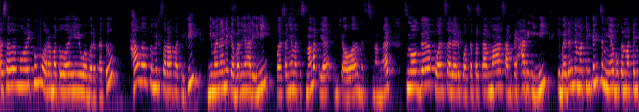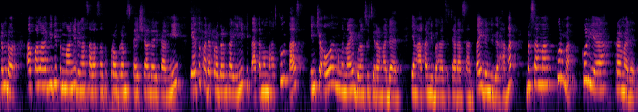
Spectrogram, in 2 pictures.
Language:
Indonesian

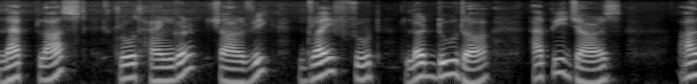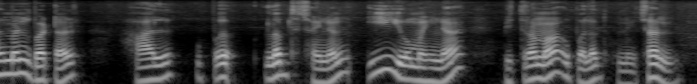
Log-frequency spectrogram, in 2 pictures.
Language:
Nepali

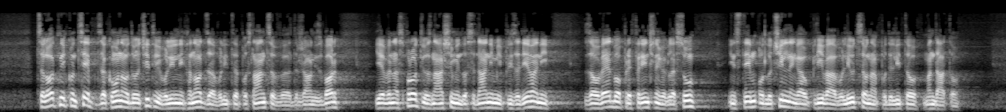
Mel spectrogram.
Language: Slovenian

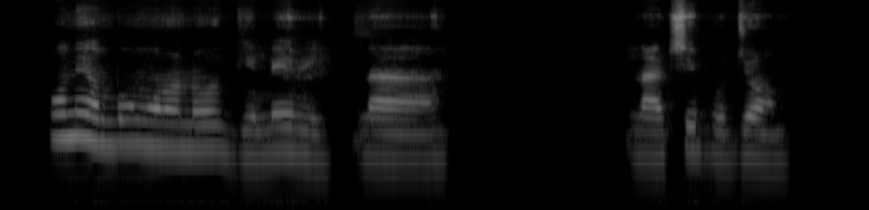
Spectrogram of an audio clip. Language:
Igbo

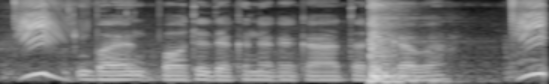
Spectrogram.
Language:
Bhojpuri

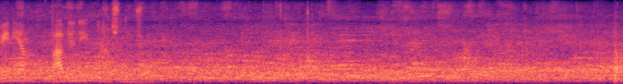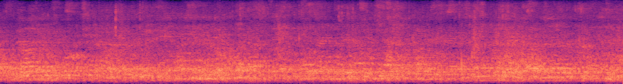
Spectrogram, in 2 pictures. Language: Slovenian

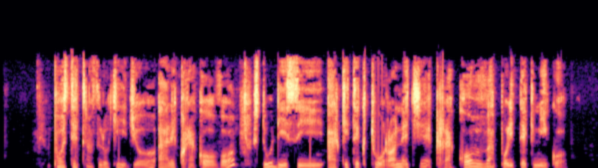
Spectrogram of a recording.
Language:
Esperanto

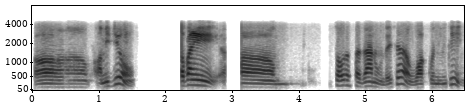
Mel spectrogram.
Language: Nepali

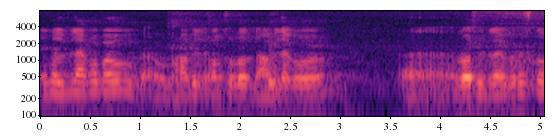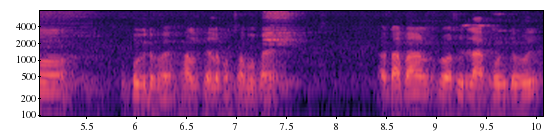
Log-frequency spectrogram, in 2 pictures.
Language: Assamese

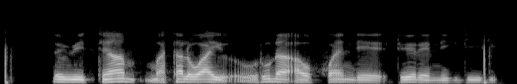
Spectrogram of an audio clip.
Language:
Pashto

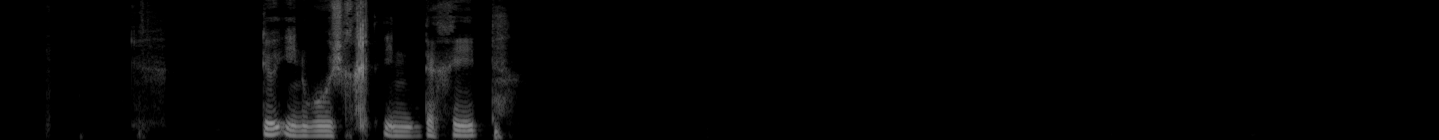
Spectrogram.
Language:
Tlingit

